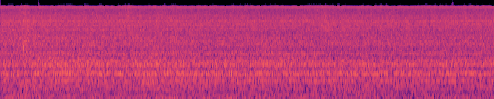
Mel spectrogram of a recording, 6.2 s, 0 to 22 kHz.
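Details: Jensen #5 electric steam engine warming up with new gaskets, no water leaks: constant soft level hiss as boiler sizzles up to pressure, sounding healthy.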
